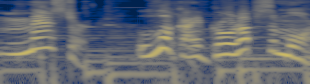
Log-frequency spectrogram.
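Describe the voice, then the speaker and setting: Over clear background music, a female-sounding put-on character voice with a fairly high pitch moves at a fairly slow pace. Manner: cheerful, proud.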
